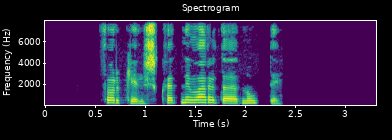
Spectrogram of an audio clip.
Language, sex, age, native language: Icelandic, female, 40-49, Icelandic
